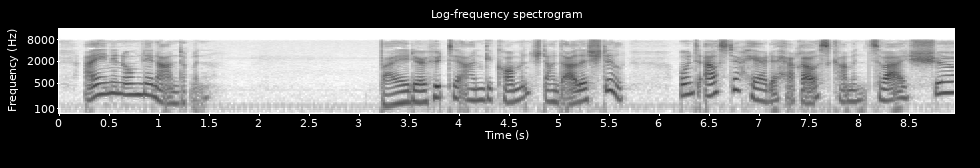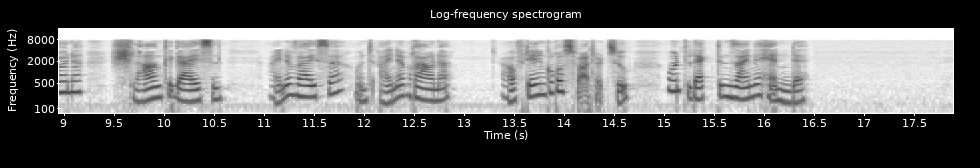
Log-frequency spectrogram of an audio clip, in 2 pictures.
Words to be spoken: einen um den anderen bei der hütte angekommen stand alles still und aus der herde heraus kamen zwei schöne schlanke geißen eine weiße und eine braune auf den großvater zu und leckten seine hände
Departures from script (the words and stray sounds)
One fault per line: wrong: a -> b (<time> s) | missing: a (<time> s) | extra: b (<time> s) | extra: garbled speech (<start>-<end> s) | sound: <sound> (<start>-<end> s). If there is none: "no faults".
no faults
